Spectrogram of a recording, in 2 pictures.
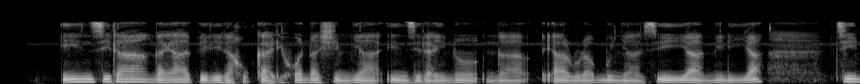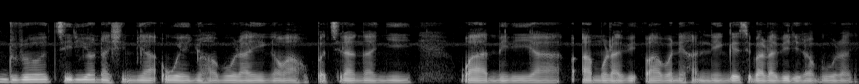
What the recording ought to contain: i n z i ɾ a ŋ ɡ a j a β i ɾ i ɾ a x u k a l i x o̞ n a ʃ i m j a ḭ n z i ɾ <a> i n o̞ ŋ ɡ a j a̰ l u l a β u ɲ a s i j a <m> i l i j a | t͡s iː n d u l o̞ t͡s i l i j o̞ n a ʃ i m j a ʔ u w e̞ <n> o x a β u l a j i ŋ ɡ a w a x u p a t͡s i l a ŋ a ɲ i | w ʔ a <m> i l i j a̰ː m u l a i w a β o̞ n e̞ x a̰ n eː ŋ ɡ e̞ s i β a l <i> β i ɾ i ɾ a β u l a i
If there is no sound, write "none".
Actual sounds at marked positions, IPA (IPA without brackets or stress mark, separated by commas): a, m, ɲ, m, a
